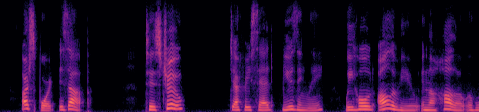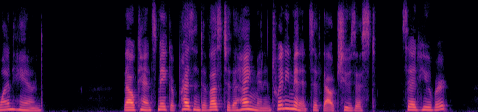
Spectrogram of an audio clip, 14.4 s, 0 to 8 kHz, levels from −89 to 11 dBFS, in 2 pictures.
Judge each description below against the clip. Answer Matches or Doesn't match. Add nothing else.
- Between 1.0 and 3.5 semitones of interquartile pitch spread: Doesn't match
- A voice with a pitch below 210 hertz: Matches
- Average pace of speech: Matches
